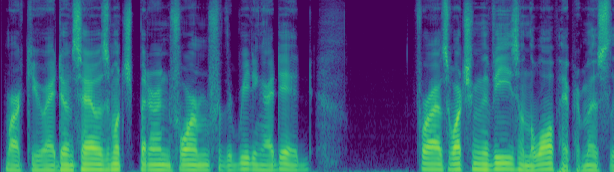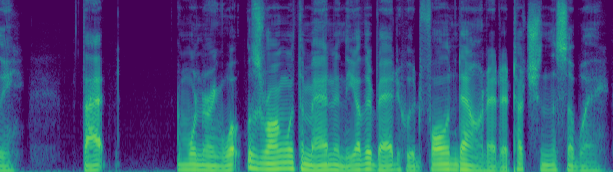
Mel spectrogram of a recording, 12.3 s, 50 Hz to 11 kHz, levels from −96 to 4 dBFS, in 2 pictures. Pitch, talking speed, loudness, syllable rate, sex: 95 Hz, 230 wpm, -19 LUFS, 6.2 syllables/s, male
